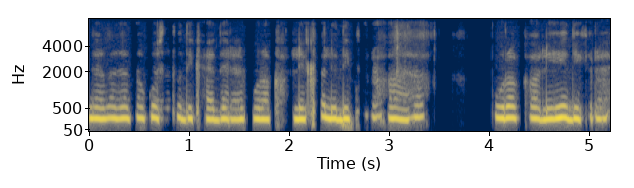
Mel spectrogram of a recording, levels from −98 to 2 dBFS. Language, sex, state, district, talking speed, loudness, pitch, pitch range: Hindi, female, Bihar, Muzaffarpur, 240 wpm, -14 LUFS, 260 Hz, 250-270 Hz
